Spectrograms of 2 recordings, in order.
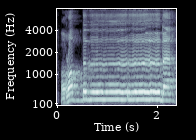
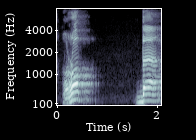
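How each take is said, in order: First: The hold before the b makes a buzzing sound. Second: The hold before the b is silent. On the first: The speaker calls it wrong. "Dia tak boleh bunyi Rob ba. ... Bunyi motor dia tak boleh" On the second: The speaker calls it right. "dia senyap je. Tahu-tahu sampai rumah ba"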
